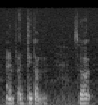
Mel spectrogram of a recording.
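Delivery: plain reading voice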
